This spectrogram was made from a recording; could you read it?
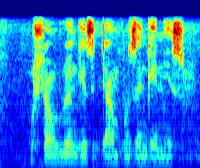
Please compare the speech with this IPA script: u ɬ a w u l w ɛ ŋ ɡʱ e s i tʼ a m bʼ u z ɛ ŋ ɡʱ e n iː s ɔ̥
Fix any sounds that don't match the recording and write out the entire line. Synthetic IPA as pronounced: u ɬ a w u l w ɛ ŋ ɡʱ e z i tʼ a m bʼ u z ɛ ŋ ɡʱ e n iː s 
